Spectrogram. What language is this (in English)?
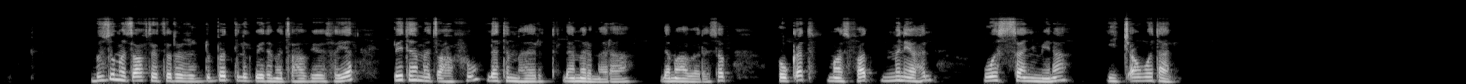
Amharic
